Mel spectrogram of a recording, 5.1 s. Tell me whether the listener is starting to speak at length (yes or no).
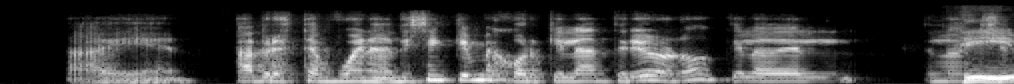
yes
